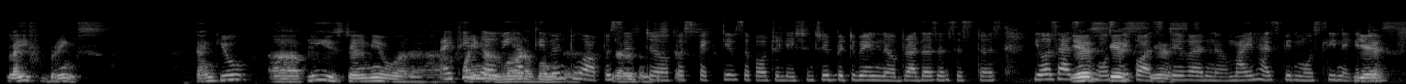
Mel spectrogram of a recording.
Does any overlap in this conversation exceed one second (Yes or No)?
Yes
